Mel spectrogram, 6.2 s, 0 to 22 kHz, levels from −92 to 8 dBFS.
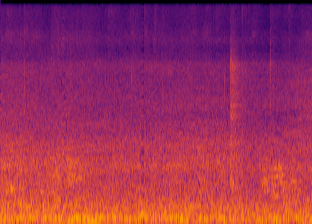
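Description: From 1.22 to 1.33 s, then 2.82 to 2.87 s, lost LE Audio frames: the LC3 decoder refilled gaps with the last spectrum, signs randomised, so detail smears into noise. A spectrogram shows blurred, patchy bands, runs up to around 30 ms, amid the first 105 ms.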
